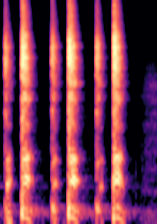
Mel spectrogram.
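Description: A man sings a halftime shuffle as 'ba' syllables while a drumstick ticks the closed hi-hat on each note. There are six notes in three long-short pairs, on the first and third triplet partials of each beat.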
